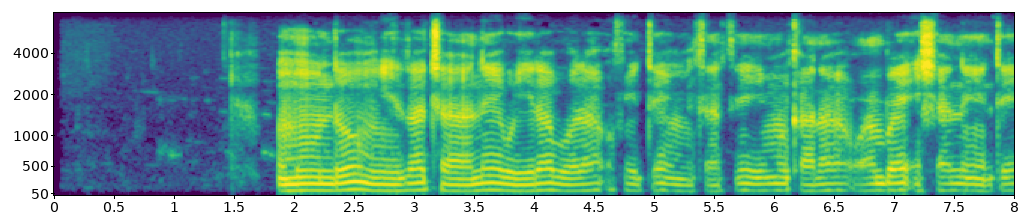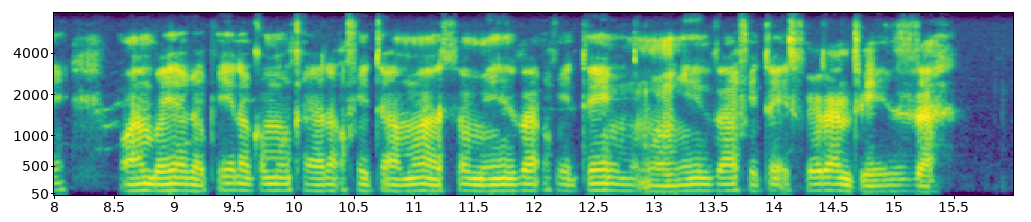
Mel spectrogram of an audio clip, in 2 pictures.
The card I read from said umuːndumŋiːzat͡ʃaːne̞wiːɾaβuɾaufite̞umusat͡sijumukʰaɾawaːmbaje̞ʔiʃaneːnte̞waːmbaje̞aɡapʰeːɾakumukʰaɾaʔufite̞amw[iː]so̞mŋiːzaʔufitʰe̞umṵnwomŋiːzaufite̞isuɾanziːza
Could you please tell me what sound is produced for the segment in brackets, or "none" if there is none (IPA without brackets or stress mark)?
aː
